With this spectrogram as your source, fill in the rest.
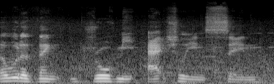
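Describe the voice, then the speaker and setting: With music in the background, a man talks at a moderate pace in a medium pitch with ordinary pitch variation. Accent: Scottish. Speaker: video game streamer. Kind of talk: live gameplay commentary. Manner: casual, conversational.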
